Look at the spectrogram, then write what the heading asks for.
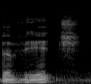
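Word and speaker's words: The VVitch: few years ago, or I believe it's supposed to be pronounced The Vitch, because it's has two V's to spell out the W, and it's meant to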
